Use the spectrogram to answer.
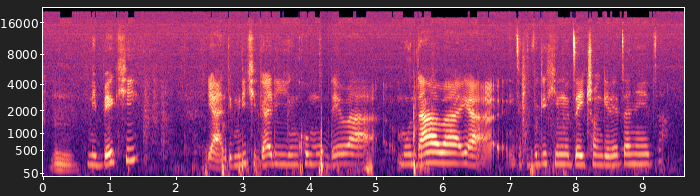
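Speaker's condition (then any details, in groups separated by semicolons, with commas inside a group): No condition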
